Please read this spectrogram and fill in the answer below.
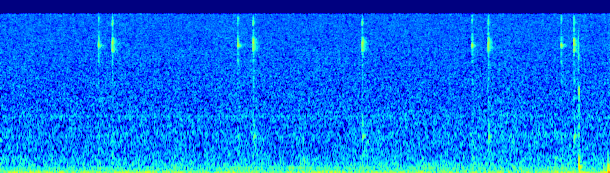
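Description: Faint computer mouse clicks, several in quick pairs, over near-silent room tone.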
